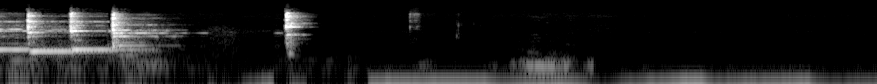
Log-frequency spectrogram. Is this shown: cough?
no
